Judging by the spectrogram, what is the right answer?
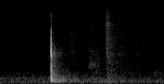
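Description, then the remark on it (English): A single sharp gavel strike closing public comment at a meeting rings out, followed about half a second later by a fainter second knock, with no voices and only quiet background around it. “Go to the hammer.”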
